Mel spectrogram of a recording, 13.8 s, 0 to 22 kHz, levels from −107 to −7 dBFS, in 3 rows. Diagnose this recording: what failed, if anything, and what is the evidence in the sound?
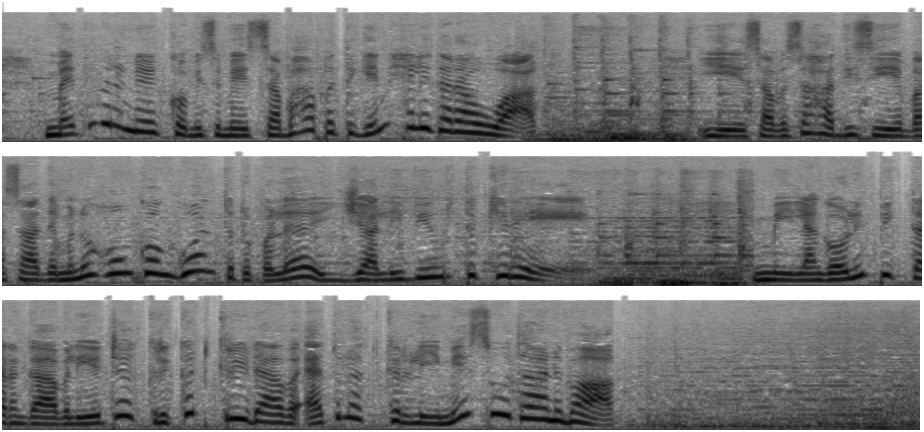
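The sound is grainy throughout, with a rough, gritty distortion that rises and falls with the signal and sits only about 25 dB below it. This is low bit depth without dither, most likely from a sample-format conversion that truncated the audio to about 6 bits. Broadband hiss would stay steady through quiet stretches. Here the error tracks the signal, because truncation without dither makes the rounding error follow the waveform itself.

A single loud pop is heard from 2.20 to 2.22 s, peaking a few decibels above the surrounding level, and the sound carries on unbroken underneath. That continuity separates it from a dropout or buffer glitch, where audio would be lost or repeated. A voltage step added to the signal, likely from a plug, switch or static discharge in the analogue wiring, fits a brief pulse shaped by the circuitry that follows it.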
